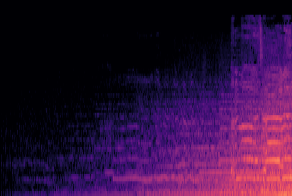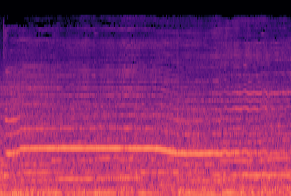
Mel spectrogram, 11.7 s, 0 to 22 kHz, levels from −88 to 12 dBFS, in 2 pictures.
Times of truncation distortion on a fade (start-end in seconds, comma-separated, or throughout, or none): 0.00-5.58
